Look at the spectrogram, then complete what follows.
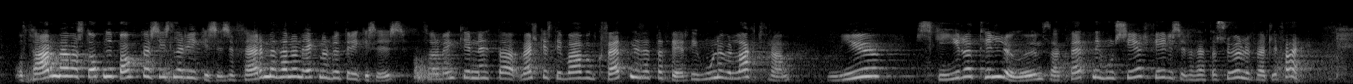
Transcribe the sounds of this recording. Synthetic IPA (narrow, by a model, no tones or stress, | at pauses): ɔɣθaɾmɛðvaɾ̥st̪ɔpnɪpawhkasist̪aɾiːcɪsɪsɛmfɛɾmɛðθɛnːanejknḁlʏːt̪ɪɾiːcɪsɪnsɔθaɾvejɲcɪnnɛht̪avɛl̥cast̪ivaːvʏmkʰvɛt̪nɪθɛht̪afɛɾ̥θiɦunhɛvʏɾlaxt̪fɾam | mjœːɣ | sciːɾat̪ʰɪlːœːɣʏʏmθaðkʰv̥ɛt̪nɪɦunsjɛːɾ̥fɪɾɪɾ̥sjɛɾaðθɛht̪asœːlʏfɛɾt̪lɪfajɾ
